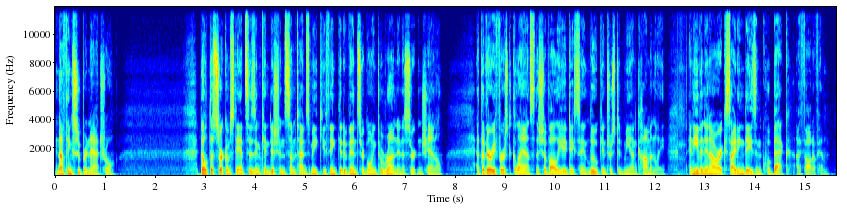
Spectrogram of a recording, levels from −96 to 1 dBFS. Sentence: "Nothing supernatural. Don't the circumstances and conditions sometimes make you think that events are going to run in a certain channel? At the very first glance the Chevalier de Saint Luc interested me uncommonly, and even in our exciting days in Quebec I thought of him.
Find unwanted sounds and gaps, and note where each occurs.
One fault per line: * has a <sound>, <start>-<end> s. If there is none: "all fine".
all fine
